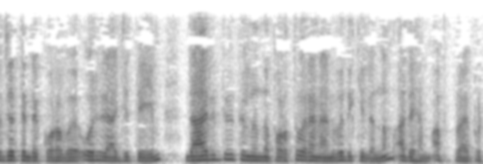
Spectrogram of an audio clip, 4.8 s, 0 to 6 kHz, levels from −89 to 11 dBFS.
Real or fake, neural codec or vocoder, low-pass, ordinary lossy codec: real; none; 5.4 kHz; none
